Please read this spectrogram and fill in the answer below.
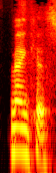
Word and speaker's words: Mankes: Did I pronounce that right? Manus.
